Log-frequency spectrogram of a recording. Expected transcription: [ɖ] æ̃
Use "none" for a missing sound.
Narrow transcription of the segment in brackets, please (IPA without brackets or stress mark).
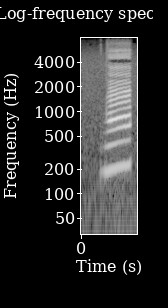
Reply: d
